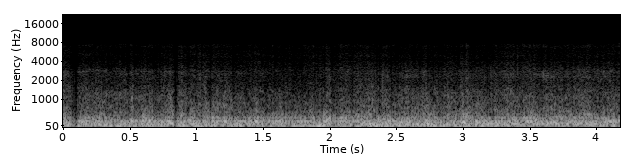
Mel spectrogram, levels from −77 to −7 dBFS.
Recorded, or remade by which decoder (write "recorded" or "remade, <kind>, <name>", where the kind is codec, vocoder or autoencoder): remade, codec, DAC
